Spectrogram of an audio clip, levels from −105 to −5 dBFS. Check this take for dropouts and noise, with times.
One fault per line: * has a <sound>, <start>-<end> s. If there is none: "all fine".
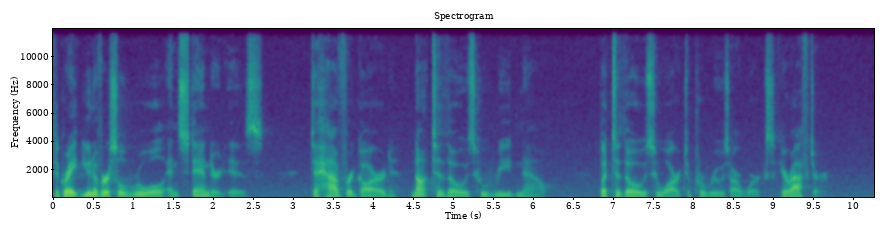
all fine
